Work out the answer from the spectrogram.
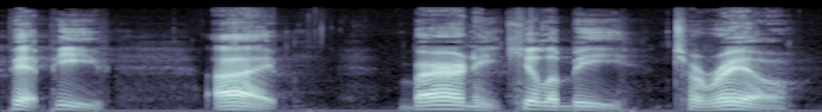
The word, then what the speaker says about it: Tyrell: I got a pet peeve I Barney killaby Terrell it's here live there right yeah yeah that's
